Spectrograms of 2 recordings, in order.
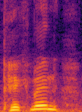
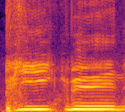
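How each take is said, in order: First: The first syllable has a short 'pick' vowel. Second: The first syllable has a long 'peek' vowel.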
